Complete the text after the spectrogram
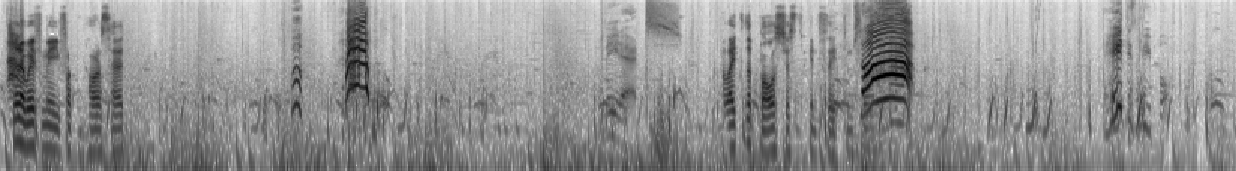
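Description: Playful cartoon sound effects chirp and boing in short bursts.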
